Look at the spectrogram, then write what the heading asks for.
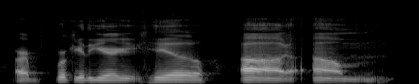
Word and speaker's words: Gil: rookie of the year heel uh um I always say heel but it's spelled G I L so Gil it was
